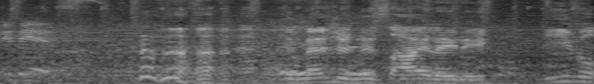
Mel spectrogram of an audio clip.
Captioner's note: laughing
